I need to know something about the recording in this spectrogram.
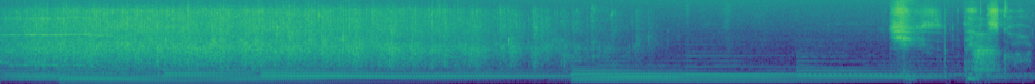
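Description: An audience claps over sustained, droning keyboard chords. The applause is dense at first, then gradually fades away while the music holds, with a couple of brief bumps near the end.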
